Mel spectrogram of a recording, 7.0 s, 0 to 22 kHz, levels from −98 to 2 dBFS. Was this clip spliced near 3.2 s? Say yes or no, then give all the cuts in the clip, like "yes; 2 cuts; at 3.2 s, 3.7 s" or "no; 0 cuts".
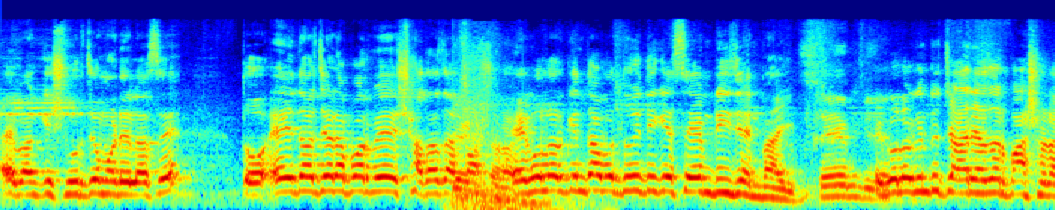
yes; 1 cut; at 3.2 s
